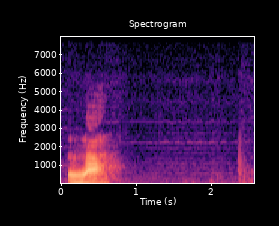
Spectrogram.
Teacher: huruf zal yang berharokat fathah dibaca za pada ujung lidah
